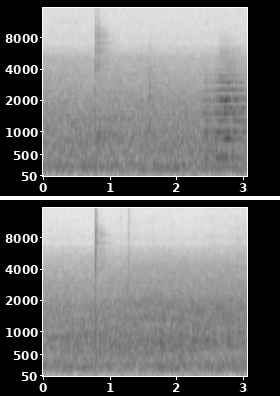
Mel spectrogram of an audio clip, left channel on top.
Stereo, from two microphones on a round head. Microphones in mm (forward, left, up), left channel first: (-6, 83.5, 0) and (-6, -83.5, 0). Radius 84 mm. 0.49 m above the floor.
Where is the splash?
45° right (ahead or behind), 1.5 m.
